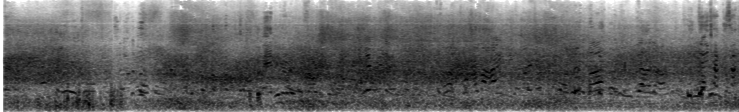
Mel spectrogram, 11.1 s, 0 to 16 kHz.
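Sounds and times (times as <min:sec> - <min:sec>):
group of people talking: 0:00.1 - 0:11.0
loud steady rushing noise: 0:00.1 - 0:11.0.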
